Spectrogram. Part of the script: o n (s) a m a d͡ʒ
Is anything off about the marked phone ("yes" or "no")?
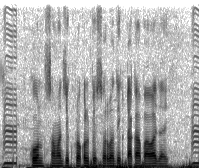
no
